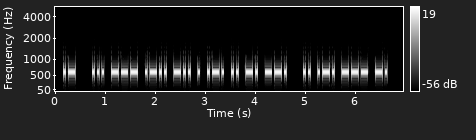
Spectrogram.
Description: Morse code, heard as a keyed tone, about 25 wpm, 600 Hz. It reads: A SOLDERING IRON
